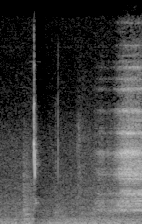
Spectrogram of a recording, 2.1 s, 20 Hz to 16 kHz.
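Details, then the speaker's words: Toyota Hilux 4WD free-wheeling front locking hub, tested by hand after front disc rotor and pad replacement: one crisp click as the hub is turned to free, drive shaft disconnects, then light hiss; hub disengages cleanly and works fine. "And did you just hear that click? that is now disconnected. Okay, so that hub is working fine"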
